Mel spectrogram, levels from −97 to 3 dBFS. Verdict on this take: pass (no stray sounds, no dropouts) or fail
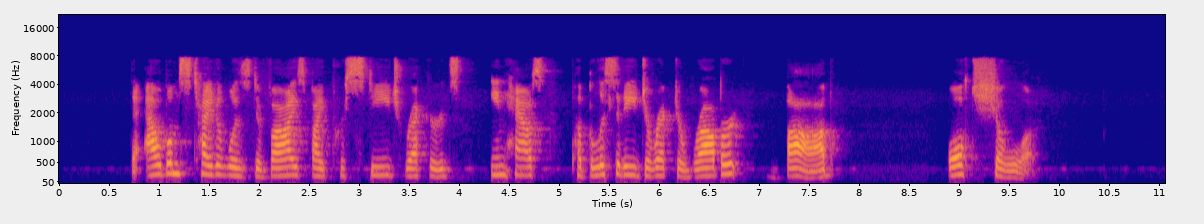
pass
